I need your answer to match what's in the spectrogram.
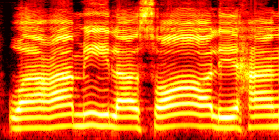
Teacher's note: এরপরে ওয়া আমিলা, অনেকেই ওয়া আলিমা পড়ি বা ওয়া আমিলা পড়তে গিয়ে আমরা আইনটার মধ্যে চাপ দিই না, আইনটার মধ্যে চাপ না দিয়ে পড়ি, যার কারণে আইনটা হামজা হয়ে যায়। তাহলে আইনটা পড়ার সময় গলার মধ্যে চাপ দিয়ে পড়ব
